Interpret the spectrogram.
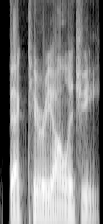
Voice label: "Bacteriology", American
